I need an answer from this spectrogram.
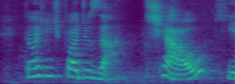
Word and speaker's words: tchau: expressão principal, tchau, que soa igual à expressão do italiano, tchau, the sound is the same, but in Portuguese it's written with T, A, C, and H, tchau, and U in the end, and in Italian it's written C, I, A, O, right?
